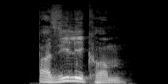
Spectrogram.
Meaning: basil
- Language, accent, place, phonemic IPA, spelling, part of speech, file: German, Germany, Berlin, /baˈziːlikʊm/, Basilikum, noun, De-Basilikum.ogg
